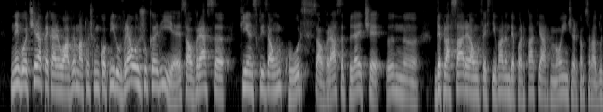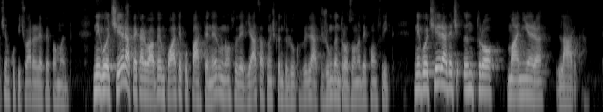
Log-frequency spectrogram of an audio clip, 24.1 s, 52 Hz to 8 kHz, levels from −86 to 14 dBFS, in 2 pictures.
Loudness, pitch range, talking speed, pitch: -28 LUFS, 105-150 Hz, 155 wpm, 125 Hz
